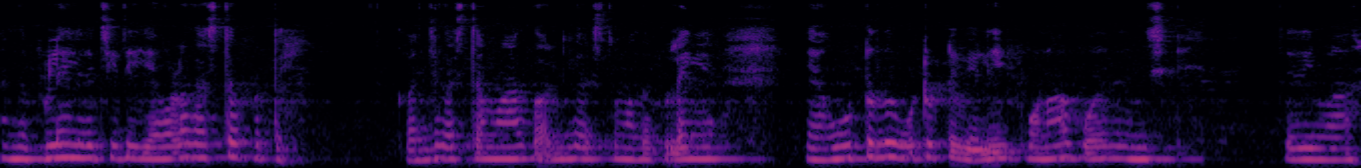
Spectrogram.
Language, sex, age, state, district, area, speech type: Tamil, female, 45-60, Tamil Nadu, Salem, rural, spontaneous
